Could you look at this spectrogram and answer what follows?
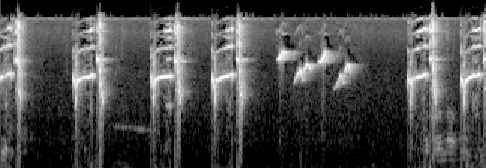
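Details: Gacor long-tailed shrike, Gunungkidul, Yogyakarta: paired harsh chak notes with sharp whistled peaks, broken midway by a short run of soft sliding whistles, then the harsh pairs return.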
